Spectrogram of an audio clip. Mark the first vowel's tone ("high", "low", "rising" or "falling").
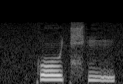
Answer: high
